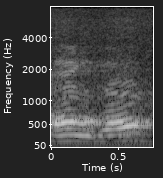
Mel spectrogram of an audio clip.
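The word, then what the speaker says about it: ऐं: मैंने बोला है एंग क्रींग श्रींग, आप ऐसा बोल सकते हैं एम क्रीं श्रीं, वो गलत है। म की ध्वनि नहीं होगी, ग की ध्वनि होगी।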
